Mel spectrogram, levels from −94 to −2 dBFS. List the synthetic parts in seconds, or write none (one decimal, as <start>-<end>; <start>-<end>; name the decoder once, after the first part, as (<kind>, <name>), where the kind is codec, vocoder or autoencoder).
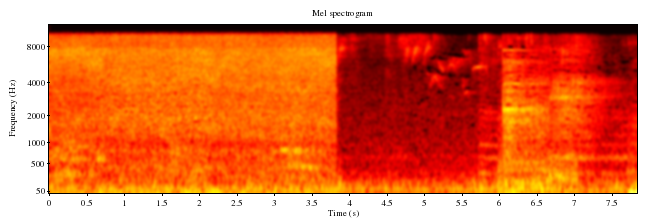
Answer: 0.0-0.6 (autoencoder, DAC-VAE); 2.2-4.8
